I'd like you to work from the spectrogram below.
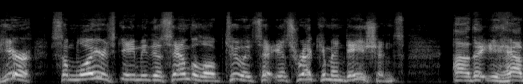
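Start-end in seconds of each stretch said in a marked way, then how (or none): none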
